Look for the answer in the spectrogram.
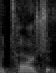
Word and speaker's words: Tarshish: I had to work hard to pronounce that correctly. Tarshish, because I kept thinking of Saul of Tarsus, okay? So it kept messing me up.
